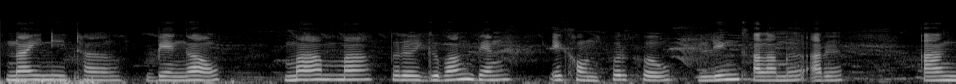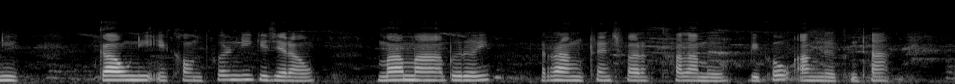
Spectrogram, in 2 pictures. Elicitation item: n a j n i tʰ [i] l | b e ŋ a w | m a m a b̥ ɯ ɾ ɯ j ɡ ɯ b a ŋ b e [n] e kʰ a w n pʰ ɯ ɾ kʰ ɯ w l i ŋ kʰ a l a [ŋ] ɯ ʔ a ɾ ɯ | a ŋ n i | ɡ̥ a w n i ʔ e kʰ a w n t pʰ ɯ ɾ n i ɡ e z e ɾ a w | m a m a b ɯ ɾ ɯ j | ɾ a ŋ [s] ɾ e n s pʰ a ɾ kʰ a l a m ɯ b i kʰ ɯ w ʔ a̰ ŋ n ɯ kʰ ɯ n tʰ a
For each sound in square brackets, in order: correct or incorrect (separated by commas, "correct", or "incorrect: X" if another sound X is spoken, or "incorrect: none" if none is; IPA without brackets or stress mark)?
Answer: incorrect: a, incorrect: ŋ, incorrect: m, incorrect: t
